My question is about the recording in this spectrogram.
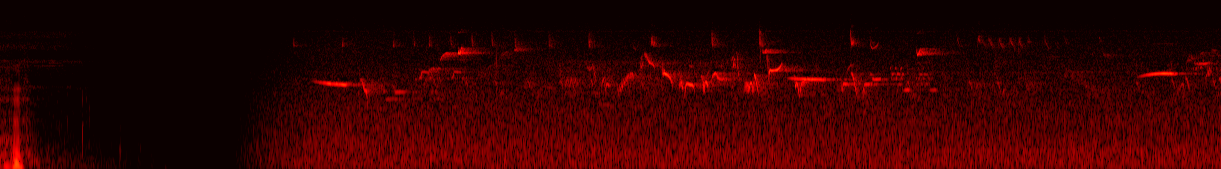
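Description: Several birds singing and calling, a busy mix of short chirps and high whistles over a faint steady outdoor hiss, starting about two and a half seconds in after a short silence.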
